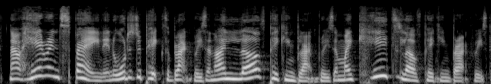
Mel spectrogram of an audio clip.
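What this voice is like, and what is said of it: British accent. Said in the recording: “I'm from the UK, which you may be able to tell from my accent”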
